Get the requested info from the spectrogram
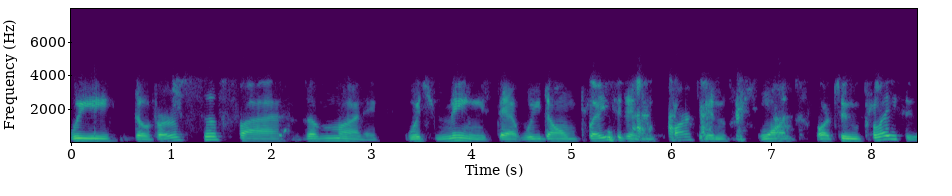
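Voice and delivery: slow, careful, deliberate delivery, word by word. Speaker repeating an explanation one more time, speaking slowly. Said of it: "I'm going to say it slowly this time".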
